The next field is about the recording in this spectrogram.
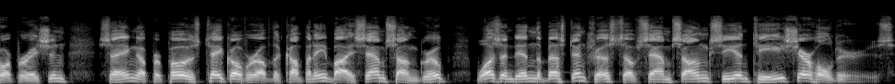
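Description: An ordinary speaking voice from a man, medium in pitch with ordinary pitch variation at a moderate pace, in a dry, close sound with no echo over a quiet background. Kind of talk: news reading, scripted headline briefing. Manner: formal, crisp, even-paced newsreader delivery; neutral, businesslike, measured.

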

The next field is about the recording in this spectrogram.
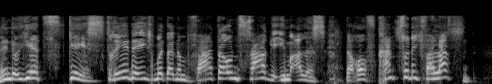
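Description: A man uses a put-on character voice, shrill and extremely high-pitched. He keeps a moderate pace and very even loudness. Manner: hysterical, shrieking, bitter mocking.

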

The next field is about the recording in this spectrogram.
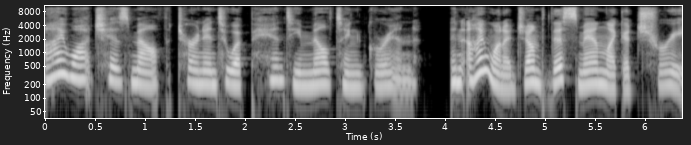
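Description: Set against a quiet background, the speaker uses a natural reading voice.

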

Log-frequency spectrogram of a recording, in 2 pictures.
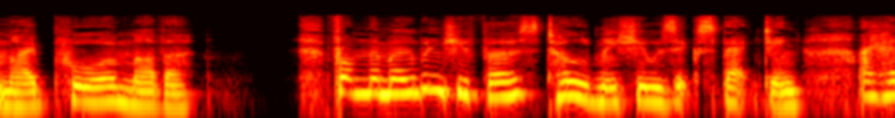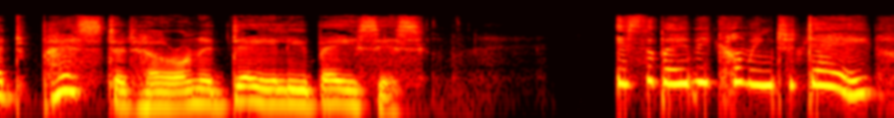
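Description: With a southern English accent, a woman at medium pitch swings very widely up and down while her loudness stays very even, in a dry, close sound with no echo. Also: moderate pace. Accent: English (southern England). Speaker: audiobook narrator. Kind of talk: audiobook narration of a memoir, an old nanny recalling childhood. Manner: warm, wistful storytelling, savoring nostalgic detail; gently humorous, self-deprecating asides.

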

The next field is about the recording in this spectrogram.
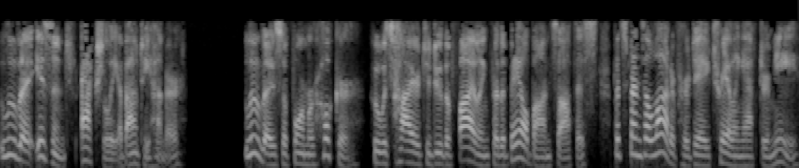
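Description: This woman's voice is very deep and low, with very wide swings in pitch. She talks at a moderate pace. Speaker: audiobook narrator.

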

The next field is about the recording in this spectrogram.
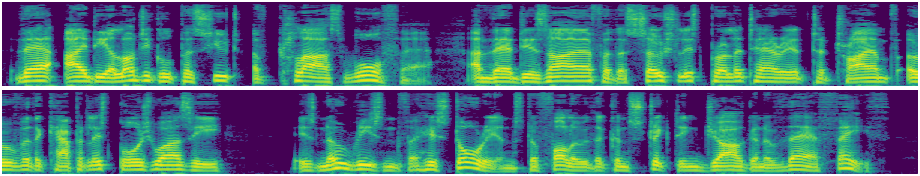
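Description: Recorded dry and close with no echo, a man in a plain, everyday voice speaks at a medium pitch and moderate pace with ordinary pitch variation. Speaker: audiobook narrator. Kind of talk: audiobook narration of nonfiction, read aloud. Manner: formal, measured, even-paced.

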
